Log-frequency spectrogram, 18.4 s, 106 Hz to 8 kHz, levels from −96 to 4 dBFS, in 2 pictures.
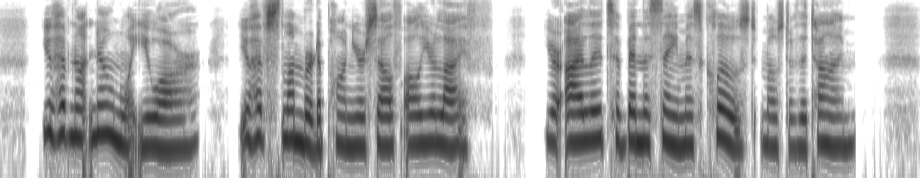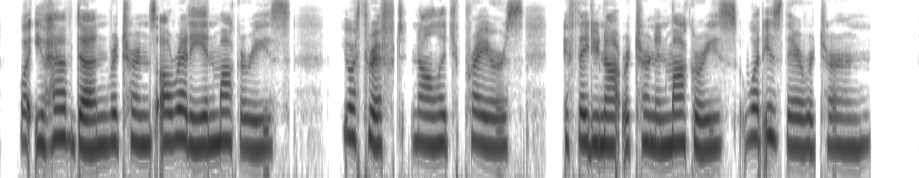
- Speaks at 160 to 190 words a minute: Yes, average, 165 wpm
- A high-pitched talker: Yes, high, 245 Hz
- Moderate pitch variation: No, narrow, 2.0 semitones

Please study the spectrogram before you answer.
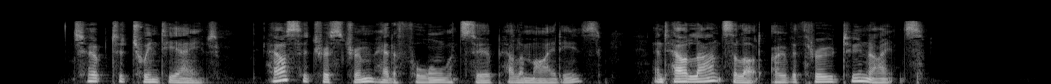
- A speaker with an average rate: No, slow, 95 wpm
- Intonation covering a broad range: Yes, wide, 5.7 semitones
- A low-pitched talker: Yes, low, 110 Hz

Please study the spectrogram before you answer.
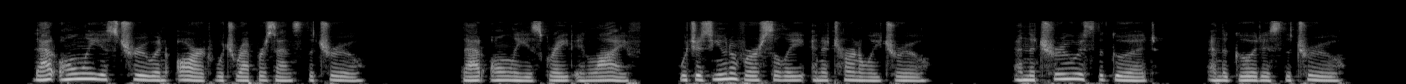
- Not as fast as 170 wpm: Yes, average, 140 wpm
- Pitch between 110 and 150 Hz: No, high, 190 Hz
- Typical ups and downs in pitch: No, narrow, 2.2 semitones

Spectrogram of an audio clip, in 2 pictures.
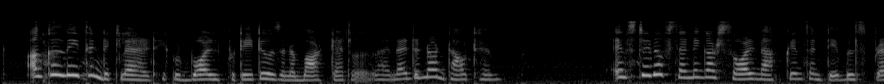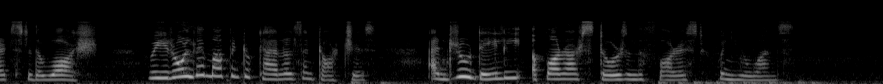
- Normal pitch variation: No, wide, 5.8 semitones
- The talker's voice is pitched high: Yes, high, 240 Hz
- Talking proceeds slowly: No, average, 165 wpm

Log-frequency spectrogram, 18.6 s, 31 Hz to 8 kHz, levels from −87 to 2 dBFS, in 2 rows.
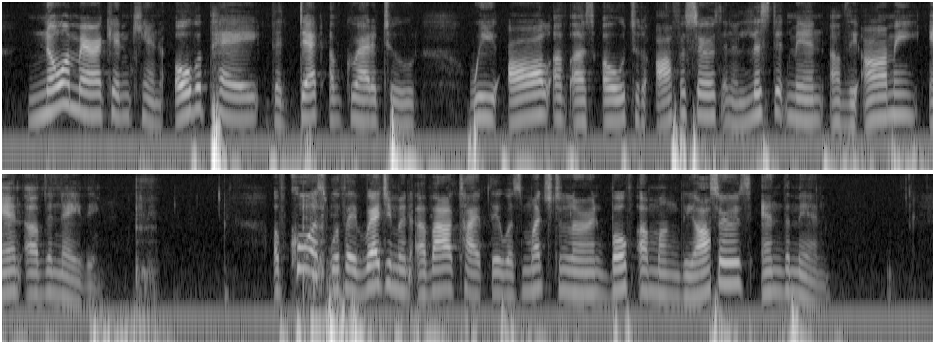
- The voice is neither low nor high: Yes, medium, 165 Hz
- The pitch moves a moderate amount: Yes, average, 3.2 semitones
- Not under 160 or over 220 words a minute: No, average, 150 wpm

